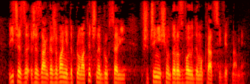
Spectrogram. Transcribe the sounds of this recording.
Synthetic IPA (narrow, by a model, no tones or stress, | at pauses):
lʲit͡ʂɛʐɛzaːŋɡaʐɔvaɲɛd̪ɘplɔmat̪ɘt͡ʂnɛbɾuksɛlʲi | pʂɘt͡ʂɘɲiɕɛd̪ɔɾɔzvɔjud̪ɛmɔkɾat̪sʲjivʲjɛt̪̚na̰mʲjɛ̰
